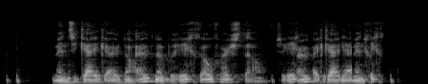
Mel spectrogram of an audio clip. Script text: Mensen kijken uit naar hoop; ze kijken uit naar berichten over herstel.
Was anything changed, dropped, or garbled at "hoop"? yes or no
yes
